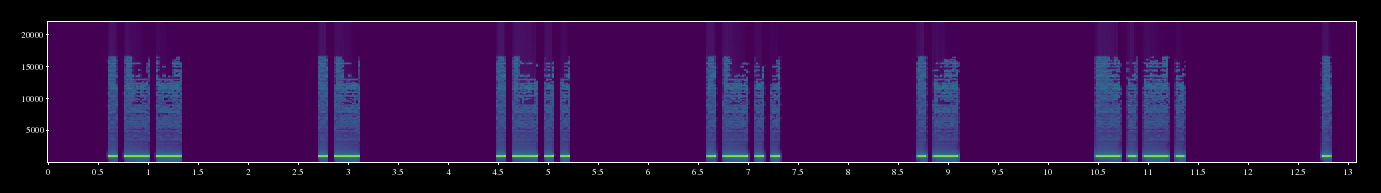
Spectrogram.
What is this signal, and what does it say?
Morse code, heard as a keyed tone, about 15 wpm, spaced as for 5 wpm, 1000 Hz. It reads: WALLACE
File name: qotdfiles / 5wpm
